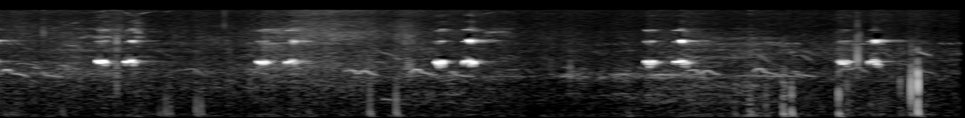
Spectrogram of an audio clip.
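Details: Common quail call, recorded for quail hunting: quiet paired high notes returning about every second, with faint slurred notes and light rustling behind them.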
